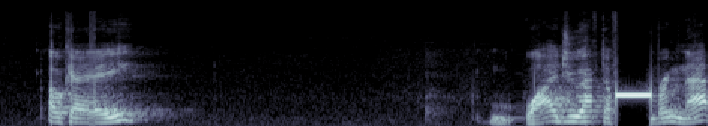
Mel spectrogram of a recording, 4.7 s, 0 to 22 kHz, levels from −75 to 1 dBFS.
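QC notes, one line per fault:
0.60–0.63 s, 2.03 s and 3.45–3.49 s, repeated buffer: a rapid buzzy stutter, the same slice of about 10.7 ms sounding again three times, once, then four times, each join hard and clicky. Fresh audio failed to reach the output in time, so the device replayed its last block, a length that fits a 512-sample buffer. Roughly 30 ms, 10 ms and 40 ms of the sound are lost at those points.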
